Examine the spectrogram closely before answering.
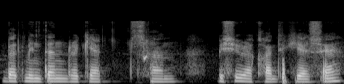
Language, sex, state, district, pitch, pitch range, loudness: Nagamese, male, Nagaland, Kohima, 135 Hz, 130-145 Hz, -20 LUFS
